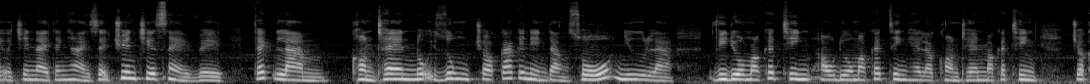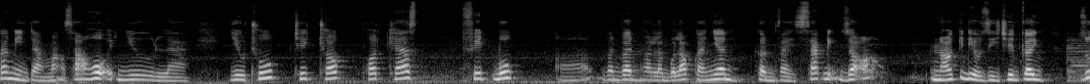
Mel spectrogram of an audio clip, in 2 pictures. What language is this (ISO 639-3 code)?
vie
